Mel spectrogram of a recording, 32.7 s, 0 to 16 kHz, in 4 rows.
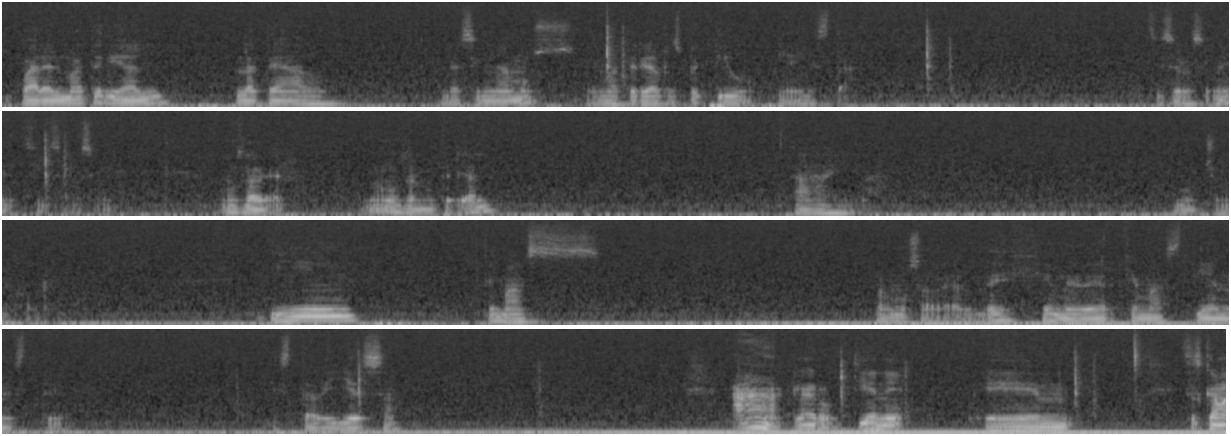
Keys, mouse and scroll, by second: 0.9-1.2 scroll up 2, 1.5 click, 2.7 click, 4.1 Tab, 4.8-5.2 scroll down 2, 5.6-6.0 scroll up 2, 6.2 Tab, 7.7 click, 8.5 Tab, 9.5 click, 10.5 click, 13.9 scroll down 1, 14.6-17.9 middle drag, 20.3 scroll up 1, 20.7-21.1 scroll down 2, 21.5-21.9 scroll down 2, 24.0 middle click, 24.8 middle click, 25.1-26.3 middle drag, 26.5-26.9 scroll up 2, 27.1-28.3 shift+middle drag, 28.3-28.8 shift+scroll up 3, 30.9 shift+scroll down 3, 31.8 Tab.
